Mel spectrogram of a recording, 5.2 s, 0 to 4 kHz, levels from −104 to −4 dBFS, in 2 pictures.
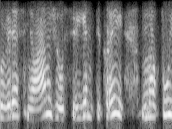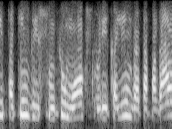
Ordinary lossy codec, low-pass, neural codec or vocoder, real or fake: Opus, 16 kbps; 3.6 kHz; none; real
